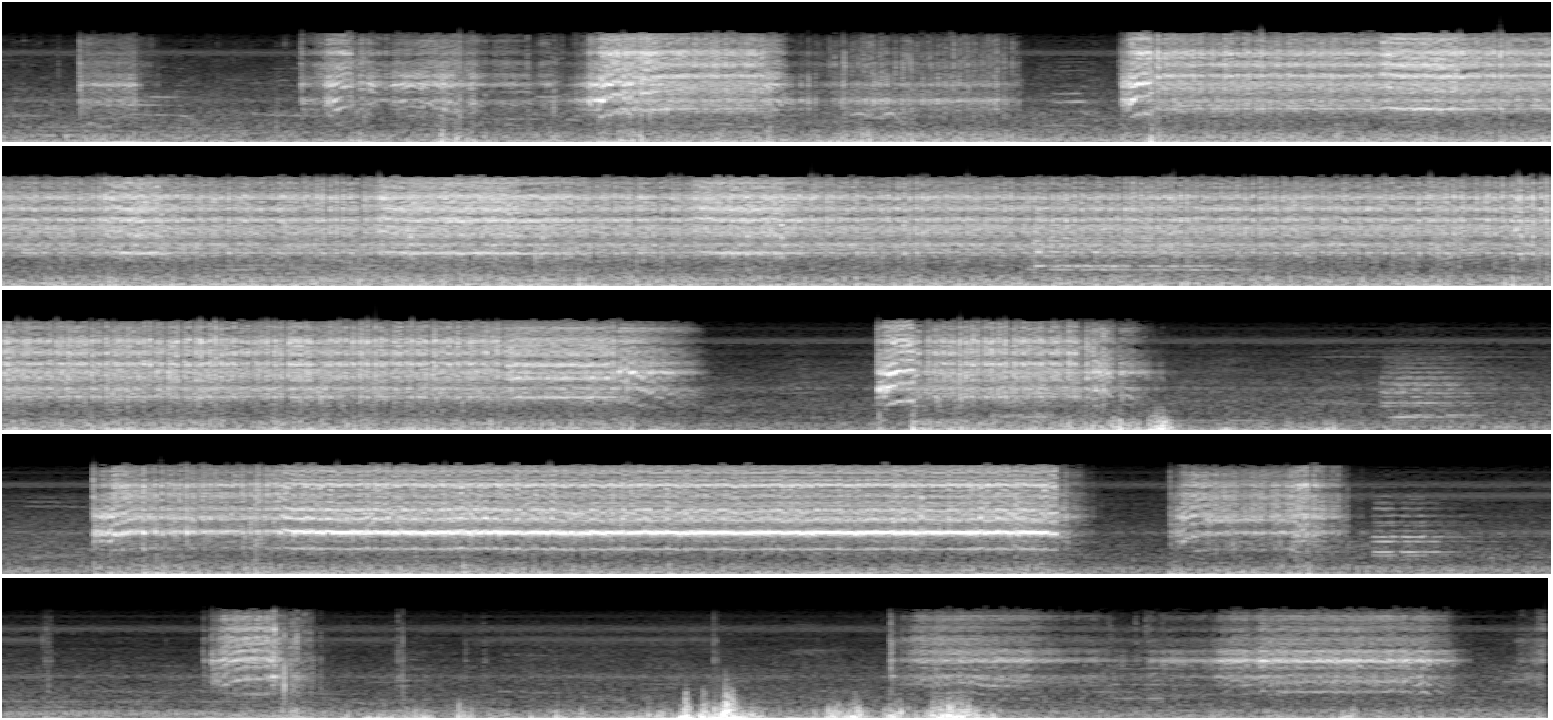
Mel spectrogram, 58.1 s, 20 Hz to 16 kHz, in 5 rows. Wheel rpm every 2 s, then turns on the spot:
10, 50, 130, 40, 130, 220, 220, 220, 220, 220, 220, 220, 220, 210, 50, 150, 10, 30, 150, 140, 140, 90, 40, 10, 30, 0, 10, 40, 50.
0-2 6-8 48-50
